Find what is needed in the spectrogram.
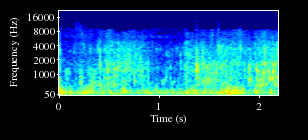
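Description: Irregular water splashing, with wind rumbling on the microphone.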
